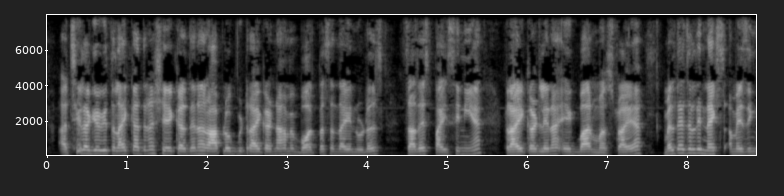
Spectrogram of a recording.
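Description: Bright and sharp in tone, a man speaks at a fairly quick pace with ordinary pitch variation. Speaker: food vlogger. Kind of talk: casual vlog outro. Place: home room. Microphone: phone near.

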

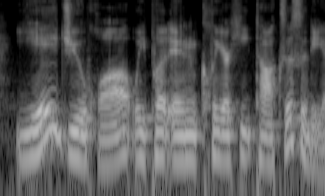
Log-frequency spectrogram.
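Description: This man speaks at a fairly low pitch. His voice has a dark, mellow tone. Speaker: Chinese medicine educator. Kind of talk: live-stream Q&A. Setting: live stream from home. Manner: casual, chatty. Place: studio.

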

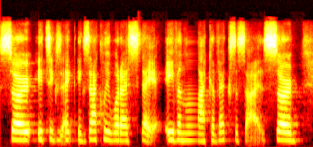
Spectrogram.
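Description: Against a quiet background, a woman with an Australian accent speaks at a fairly slow pace and with fairly even intonation. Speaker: neuroscientist; podcast guest. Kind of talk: casual interview. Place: home room. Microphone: studio mic.

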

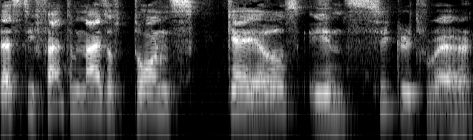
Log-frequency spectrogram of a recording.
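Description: A man speaks at a very slow pace. His pitch is high for a man. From Luxembourg. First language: Portuguese. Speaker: YouTuber doing trading card pack openings. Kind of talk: casual chat, video commentary while opening card packs. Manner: casual, chatty, excitable. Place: home room.

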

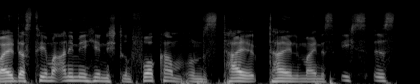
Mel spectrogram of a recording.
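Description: With a dry sound and no echo, a man talks at a moderate pace in a fairly high pitch. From Germany, Aachen; Germany. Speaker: YouTuber and snack entrepreneur; YouTuber. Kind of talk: casual chat. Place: garden. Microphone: handheld.

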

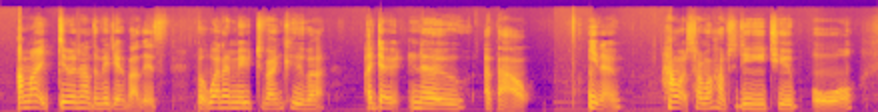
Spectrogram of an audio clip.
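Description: With an English accent, a woman talks at a medium pitch using fairly even intonation. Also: moderate pace. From England. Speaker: YouTuber. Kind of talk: casual vlog monologue. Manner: talkative, rambling. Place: home room.

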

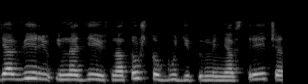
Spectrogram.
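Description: A woman speaks with a fairly high pitch and a dark, mellow tone. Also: quiet background. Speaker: church member. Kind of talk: testimony. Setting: video call from phone. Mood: grateful, emotional testimony. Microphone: video call.

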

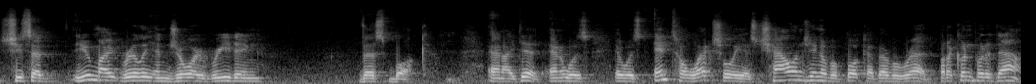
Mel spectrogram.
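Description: A man with an American accent speaks in a fairly high voice over noticeable background noise. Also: ordinary pitch variation, moderate pace, very even loudness. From New York City. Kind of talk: leadership talk. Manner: halting.

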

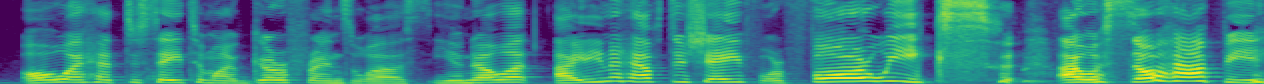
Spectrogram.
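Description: A woman with a non-native accent, a bright, sharp tone and very wide pitch swings, over a quiet background. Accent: foreign. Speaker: patient giving testimonial. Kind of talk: testimony. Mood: happy, enthusiastic. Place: studio.

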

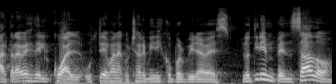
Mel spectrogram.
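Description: A man with a Rioplatense accent speaks at a fairly high pitch. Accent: Argentine Rioplatense Spanish. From Argentina. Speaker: musician and streamer hosting a live stream; streamer hosting a live stream. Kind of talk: casual live stream chat with viewers. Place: home room. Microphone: studio mic.

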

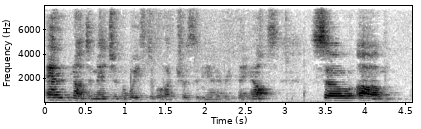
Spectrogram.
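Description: Recorded with audible room echo, a woman speaks at a fairly low pitch. Her pitch varies in an ordinary way. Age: 50s. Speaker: public commenter at planning commission hearing. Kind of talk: public comment at a government hearing.

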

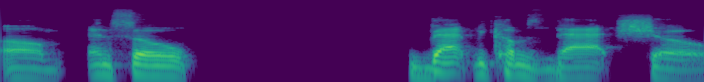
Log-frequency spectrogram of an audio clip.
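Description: A man with an American accent is heard against a quiet background in a dry sound with no echo. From US West Coast, Altadena, California. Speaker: poet. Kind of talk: interview conversation. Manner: halting, with frequent fillers and repetitions. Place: home room. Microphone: video call.

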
